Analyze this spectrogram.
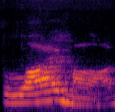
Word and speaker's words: Limon: He actually, because I said Limon, he put in parentheses before I got to read it, pronounced Limon.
